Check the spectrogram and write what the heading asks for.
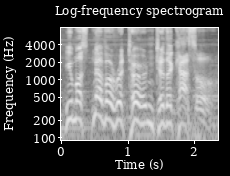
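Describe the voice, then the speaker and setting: A man voicing a regretful hunter who speaks in a hushed, apologetic way. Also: sits high, very animated, normal speed, music in the background.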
